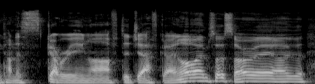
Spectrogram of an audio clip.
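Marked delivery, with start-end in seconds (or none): 1.8-3.0 high-pitched mock-pleading apology; hammed-up, anxious-to-please sorry; grovelling apology. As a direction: imitate someone abasing themselves as they scurry after him. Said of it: "flagellating herself in front of him".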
